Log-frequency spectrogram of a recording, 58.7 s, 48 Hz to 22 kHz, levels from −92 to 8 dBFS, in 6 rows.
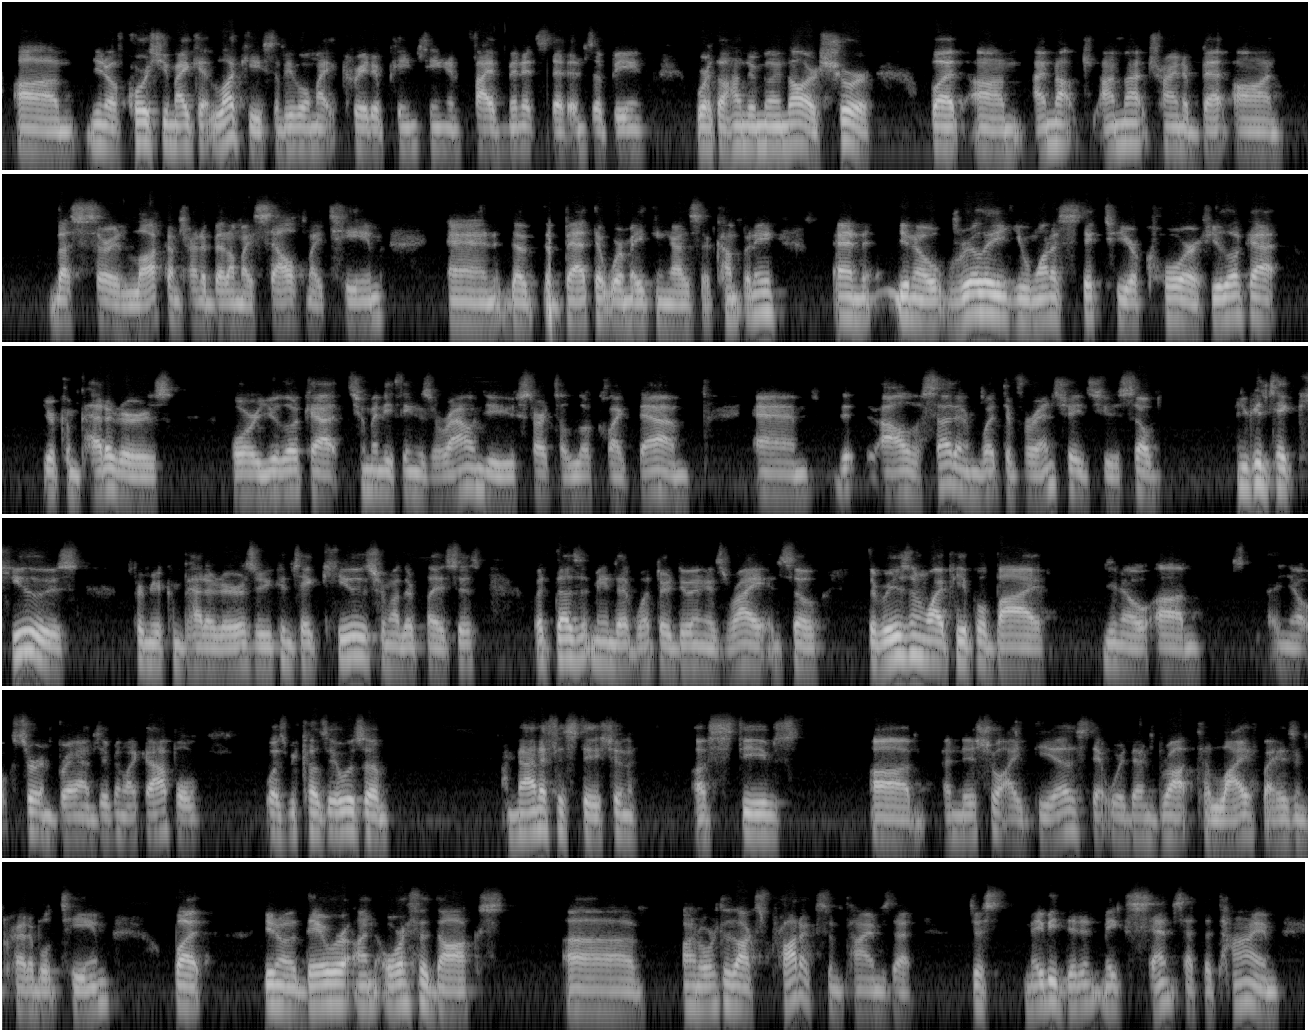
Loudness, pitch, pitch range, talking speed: -26 LUFS, 115 Hz, 105-125 Hz, 185 wpm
